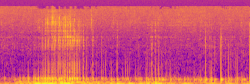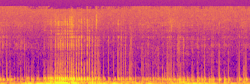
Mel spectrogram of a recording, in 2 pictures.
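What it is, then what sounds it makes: Metal mesh microphone grille being scratched. Long teal acrylic nails on the fingertips of both hands scratch the hollow domed metal mesh grille of a large black USB condenser microphone, the only object touched. The result is a dense, low, rumbling scratch, almost purr-like, peppered with fine crackling ticks. It swells louder around the first second and again near the fifth.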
